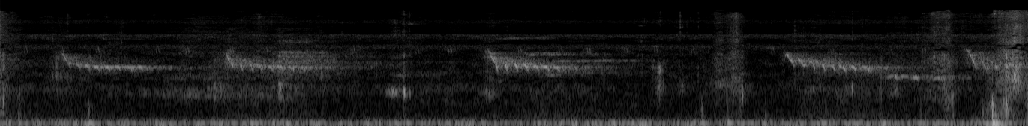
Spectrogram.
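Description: A bird calling four times, each call a short, buzzy note that falls in pitch, over a steady low rumble.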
